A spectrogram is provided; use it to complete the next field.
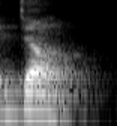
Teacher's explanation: we don't release the T here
